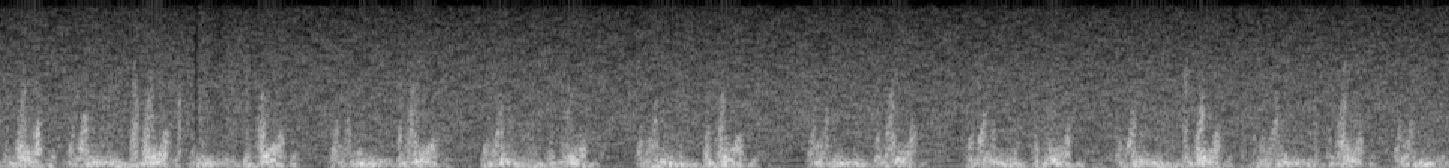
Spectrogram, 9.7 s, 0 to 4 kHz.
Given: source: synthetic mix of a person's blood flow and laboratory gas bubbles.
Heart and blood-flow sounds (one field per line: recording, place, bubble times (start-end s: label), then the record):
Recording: Doppler ultrasound of blood flow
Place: precordium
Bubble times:
no bubbles
From the record:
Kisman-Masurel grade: 000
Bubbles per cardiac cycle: 0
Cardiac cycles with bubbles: 0%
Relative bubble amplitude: no bubbles discernible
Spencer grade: 0 (complete lack of bubble signals)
